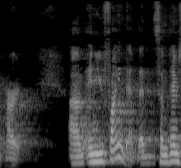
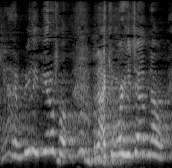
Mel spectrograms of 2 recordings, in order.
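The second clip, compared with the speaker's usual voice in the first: much higher, giddy mock girl voice with a laugh; mock flattered sisters; 13 semitones higher, 3 dB louder than usual. Sisters answering the speaker's praise, giddy high mock voice.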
